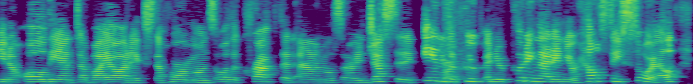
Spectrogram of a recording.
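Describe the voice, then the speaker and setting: A woman's voice: medium pitch, fairly quick. A woman talking as an interview guest over a video call, earnest and opinionated, with frequent fillers as she explains things. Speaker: interview guest, vegan chef. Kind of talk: casual conversational interview.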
